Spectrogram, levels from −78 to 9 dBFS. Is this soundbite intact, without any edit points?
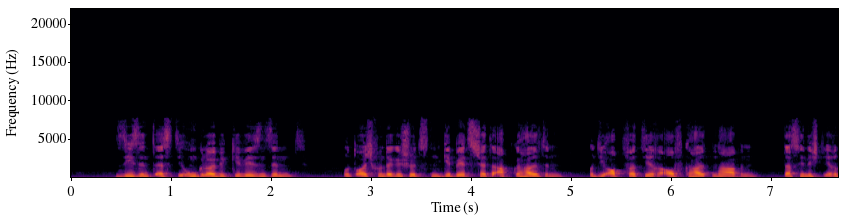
yes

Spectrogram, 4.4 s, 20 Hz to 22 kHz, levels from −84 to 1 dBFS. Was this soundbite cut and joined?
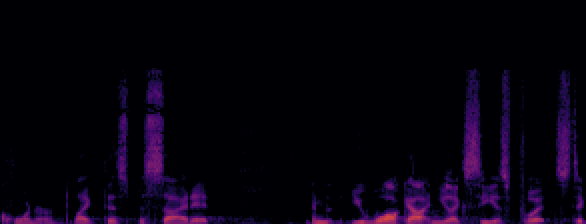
no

